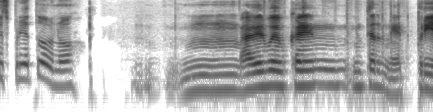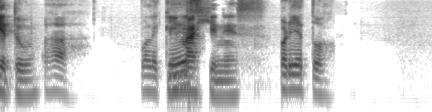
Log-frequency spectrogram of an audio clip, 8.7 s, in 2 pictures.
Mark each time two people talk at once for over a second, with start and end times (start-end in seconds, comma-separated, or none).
none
